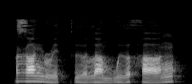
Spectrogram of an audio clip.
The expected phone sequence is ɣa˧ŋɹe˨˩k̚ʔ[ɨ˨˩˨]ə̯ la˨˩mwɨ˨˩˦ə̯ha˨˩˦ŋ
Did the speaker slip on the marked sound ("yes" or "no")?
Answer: yes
